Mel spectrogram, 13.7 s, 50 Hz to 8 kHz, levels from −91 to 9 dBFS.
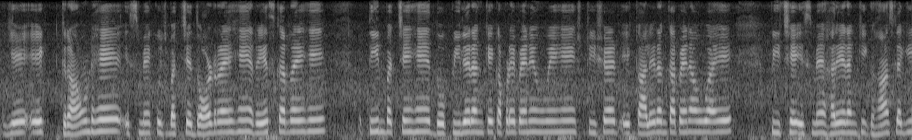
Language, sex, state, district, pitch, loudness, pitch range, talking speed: Hindi, female, Chhattisgarh, Sukma, 225 Hz, -21 LUFS, 210-230 Hz, 175 wpm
